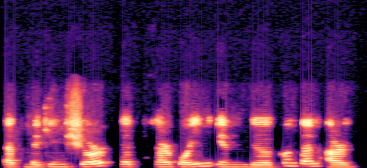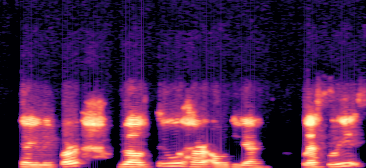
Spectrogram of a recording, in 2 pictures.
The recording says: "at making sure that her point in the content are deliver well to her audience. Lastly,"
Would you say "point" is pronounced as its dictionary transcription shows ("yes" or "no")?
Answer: no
